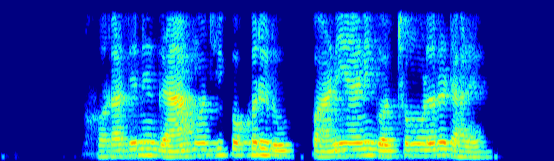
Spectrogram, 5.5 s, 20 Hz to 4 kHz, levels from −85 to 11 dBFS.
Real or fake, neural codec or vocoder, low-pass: real; none; 3.6 kHz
